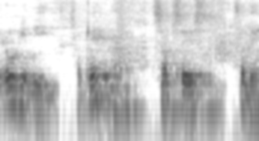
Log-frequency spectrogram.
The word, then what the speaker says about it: Rohini: Agora, Bhagavata, a pronúncia certa é Rohini, ok?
